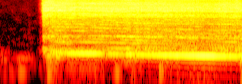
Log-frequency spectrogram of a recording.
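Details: Ariel Atom replica homemade car, rebuilt aluminium fuel tank with welded rail, pump wired directly to battery: after brief silence a steady high whir holds evenly; pump runs and builds pressure normally, though a hiss from a leaking weld follows.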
